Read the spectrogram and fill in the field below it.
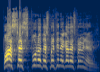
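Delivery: loud, high preacher's shout; sudden high-pitched yell to the crowd; shouted outburst. Real, not acted. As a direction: burst out at full volume. Outburst after talk of being unloved.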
